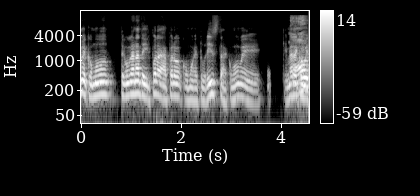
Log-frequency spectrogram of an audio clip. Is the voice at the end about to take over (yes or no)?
yes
